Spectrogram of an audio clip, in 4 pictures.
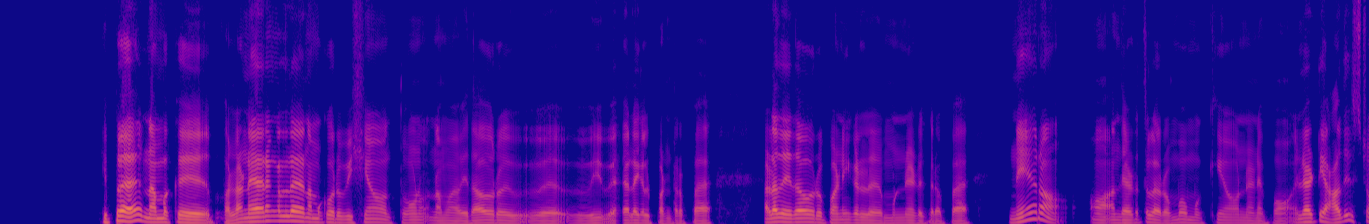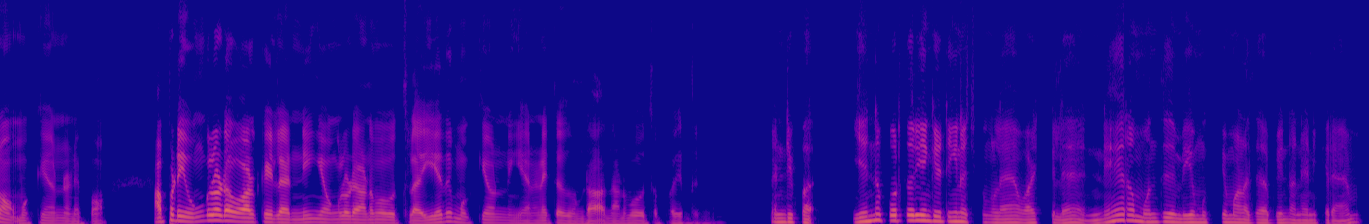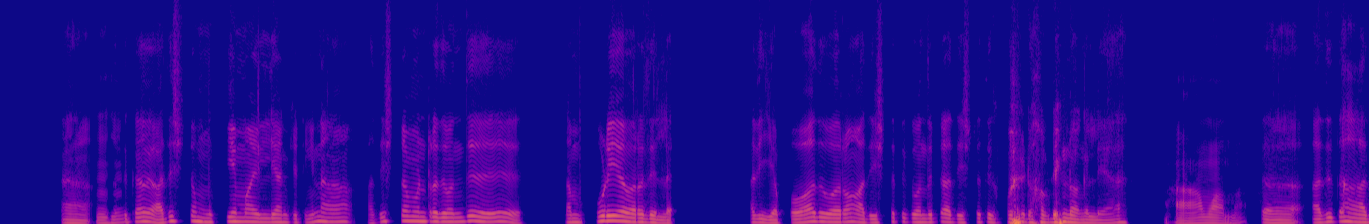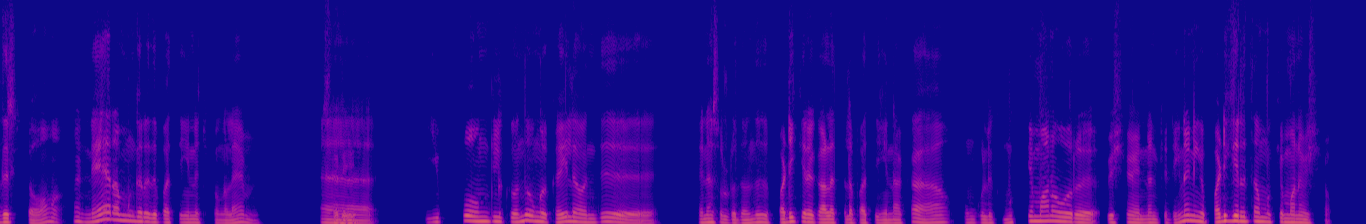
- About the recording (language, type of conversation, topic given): Tamil, podcast, நேரமும் அதிர்ஷ்டமும்—உங்கள் வாழ்க்கையில் எது அதிகம் பாதிப்பதாக நீங்கள் நினைக்கிறீர்கள்?
- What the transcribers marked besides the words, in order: drawn out: "வந்து"; laughing while speaking: "போயிடும், அப்படின்னுவாங்க இல்லையா?"; "அதிஷ்டோம்" said as "அதிஷ்டம்"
